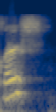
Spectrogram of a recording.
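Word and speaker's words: Floersch: We're working with Carl Flersch. That's how you pronounce his last name, and Vlad Zamfir.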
